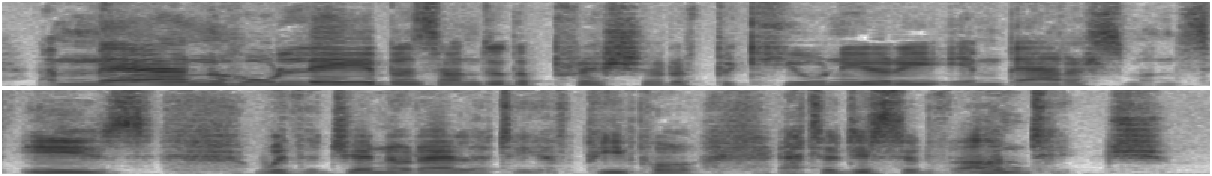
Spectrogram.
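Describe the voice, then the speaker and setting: An actor playing a pompous middle-aged Victorian clerk with flowery, grandiloquent English speech, in a radio drama. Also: male voice, mid-range voice, a bit bright, husky, dry recording, heavily acted. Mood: dignified, confiding. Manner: grandiloquent, theatrical, orotund.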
